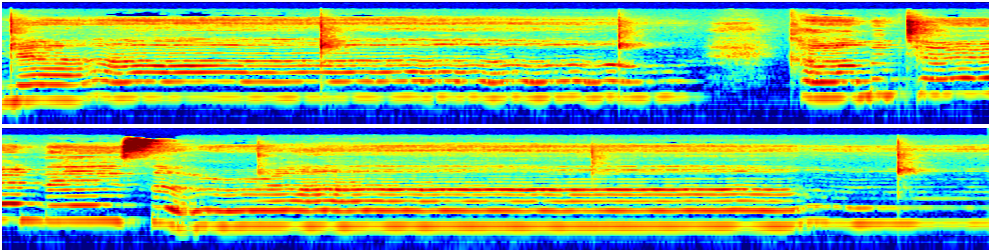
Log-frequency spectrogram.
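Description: A woman singing a worship chorus unaccompanied, drawing out long held notes: one for about three and a half seconds, then a short rising phrase, then another held for about four seconds.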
